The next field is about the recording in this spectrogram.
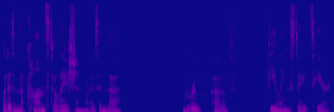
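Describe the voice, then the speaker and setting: Slow, husky-voiced woman guiding meditation. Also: sits low, flat delivery, no room sound. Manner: slow, soft and gently inviting, with pauses. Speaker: meditation teacher. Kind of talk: guided meditation.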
